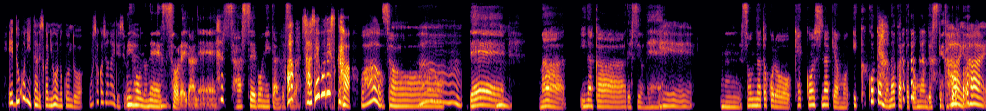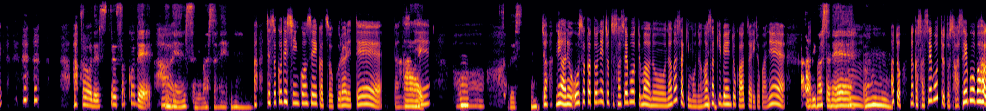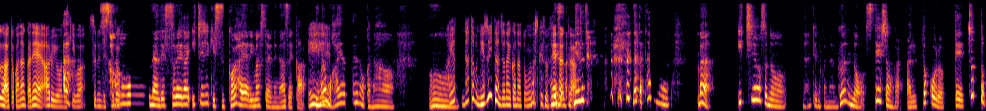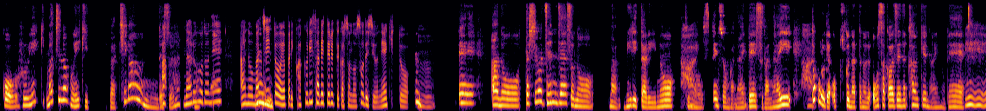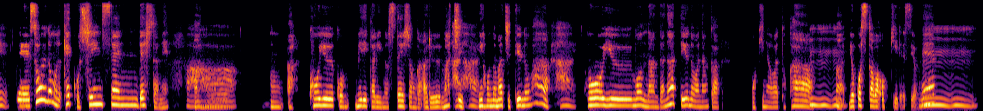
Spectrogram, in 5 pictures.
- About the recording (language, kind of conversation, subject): Japanese, podcast, 誰かとの出会いで人生が変わったことはありますか？
- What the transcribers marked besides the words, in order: chuckle; laugh; laughing while speaking: "けど"; laugh; laugh; in English: "ステーション"; in English: "ミリタリー"; other background noise; in English: "ステーション"; in English: "ベース"; in English: "ミリタリー"; in English: "ステーション"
